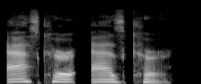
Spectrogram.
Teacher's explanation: The disappearing H. In fast speech, little words like him, her, and his often lose their H sound.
